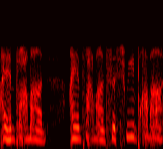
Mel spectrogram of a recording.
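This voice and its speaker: A raspy, put-on character voice shouts at a fairly high pitch. The act comes with a French accent. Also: moderate pace. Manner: shouting, fervent.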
